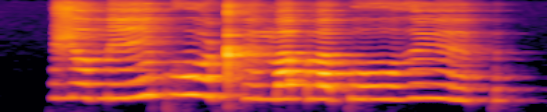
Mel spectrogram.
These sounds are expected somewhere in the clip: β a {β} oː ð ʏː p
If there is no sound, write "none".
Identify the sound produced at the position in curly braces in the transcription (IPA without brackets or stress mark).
p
